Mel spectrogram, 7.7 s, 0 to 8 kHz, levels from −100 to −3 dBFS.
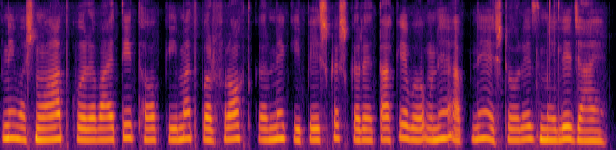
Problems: constant background noise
